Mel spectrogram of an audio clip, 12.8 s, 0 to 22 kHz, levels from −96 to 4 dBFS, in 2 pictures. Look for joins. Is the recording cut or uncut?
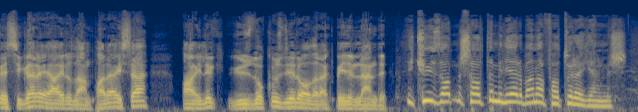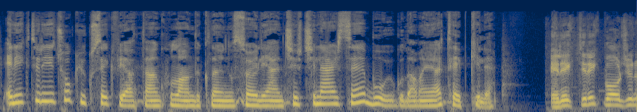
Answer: cut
